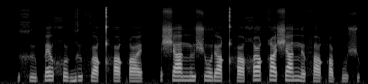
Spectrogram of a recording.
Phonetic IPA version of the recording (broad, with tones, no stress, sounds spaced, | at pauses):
x ɯ˩ p ɛ˥ χʷ ɯ˨ ɡ ɯ˦ f u˩ qʰ o˨ qʷ ɛ˨ | ʃ a˥ n̪ ɯ˦ ʃ o˦ ɾ ɯ˨ qʰ u˩ χ ø˥ q ɛ˥ ʃ a˥ n ə˨ f a˨ qʷ ə˩ p u˨ ʃ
